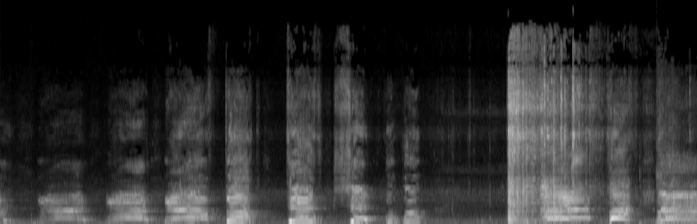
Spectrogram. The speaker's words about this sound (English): So he smashes into fluorescent tubes that were suspended by two chairs. There was a printer in the middle of it.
